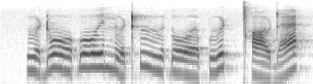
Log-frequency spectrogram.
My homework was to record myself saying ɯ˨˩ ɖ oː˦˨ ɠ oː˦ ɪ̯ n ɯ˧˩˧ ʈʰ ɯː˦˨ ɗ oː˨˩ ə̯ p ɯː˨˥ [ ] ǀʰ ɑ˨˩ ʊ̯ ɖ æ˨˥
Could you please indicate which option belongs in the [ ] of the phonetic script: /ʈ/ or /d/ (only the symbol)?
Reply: ʈ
